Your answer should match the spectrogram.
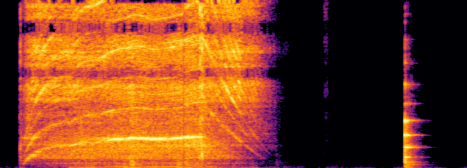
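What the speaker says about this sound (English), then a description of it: "And then use my whisk again to whisk this up." An electric whisk whirs loudly for about two and a half seconds as eggs are beaten into a gluten-free carrot cake mixture, then it winds down and a single sharp knock follows after a short pause.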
